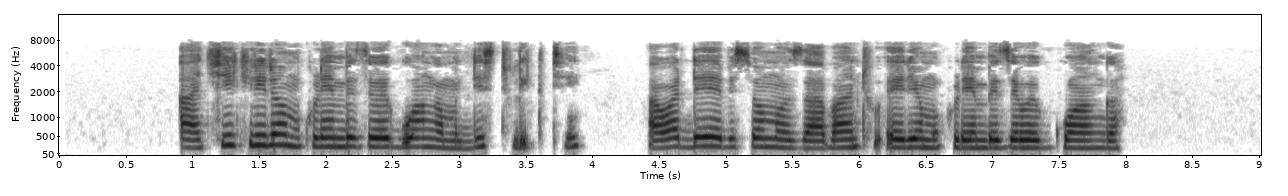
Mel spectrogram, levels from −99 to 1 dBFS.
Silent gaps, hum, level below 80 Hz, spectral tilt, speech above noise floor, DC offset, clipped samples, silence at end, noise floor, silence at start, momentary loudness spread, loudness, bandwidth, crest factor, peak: none; none; -62 dBFS; -2.5 dB/octave; 62 dB; under 0.1%; under 0.1%; 1.05 s; -76 dBFS; 0.9 s; 6 LU; -15 LUFS; 8 kHz; 14 dB; -2 dBFS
